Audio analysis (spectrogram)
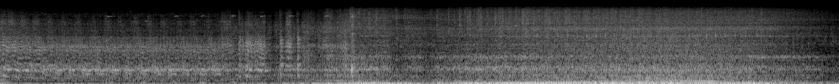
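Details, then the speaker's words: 1948 Buick Roadmaster Model 79 woodie wagon, 320 cu in Dynaflash inline eight, long-dormant: catches and runs rough, surging on fuel dribbled into the carburetor; fuel not reaching it from tank, starving. "now when it does that just keep feeding gas into it okay just dribble a little in each time not a lot that's too much just enough to keep it running"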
